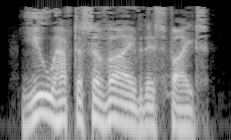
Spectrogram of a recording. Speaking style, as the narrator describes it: I said harshly

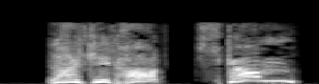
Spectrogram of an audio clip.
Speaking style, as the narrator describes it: roared Crabbe as he ran

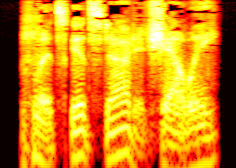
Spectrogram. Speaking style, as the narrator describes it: He muttered to himself

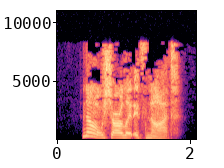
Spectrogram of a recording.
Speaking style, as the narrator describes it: he said loudly

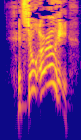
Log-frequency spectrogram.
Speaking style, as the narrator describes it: Horlocker cried

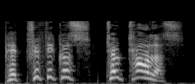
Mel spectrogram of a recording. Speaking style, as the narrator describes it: she cried

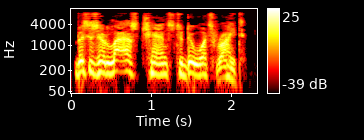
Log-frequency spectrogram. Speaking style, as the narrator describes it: Rachel said, intense and pleading now

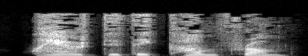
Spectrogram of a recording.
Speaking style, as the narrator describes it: She whispered

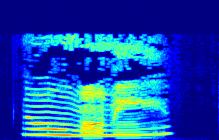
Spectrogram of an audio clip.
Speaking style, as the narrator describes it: Allie whines

